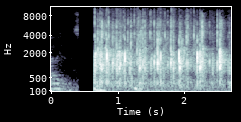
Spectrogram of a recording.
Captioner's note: audience claps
